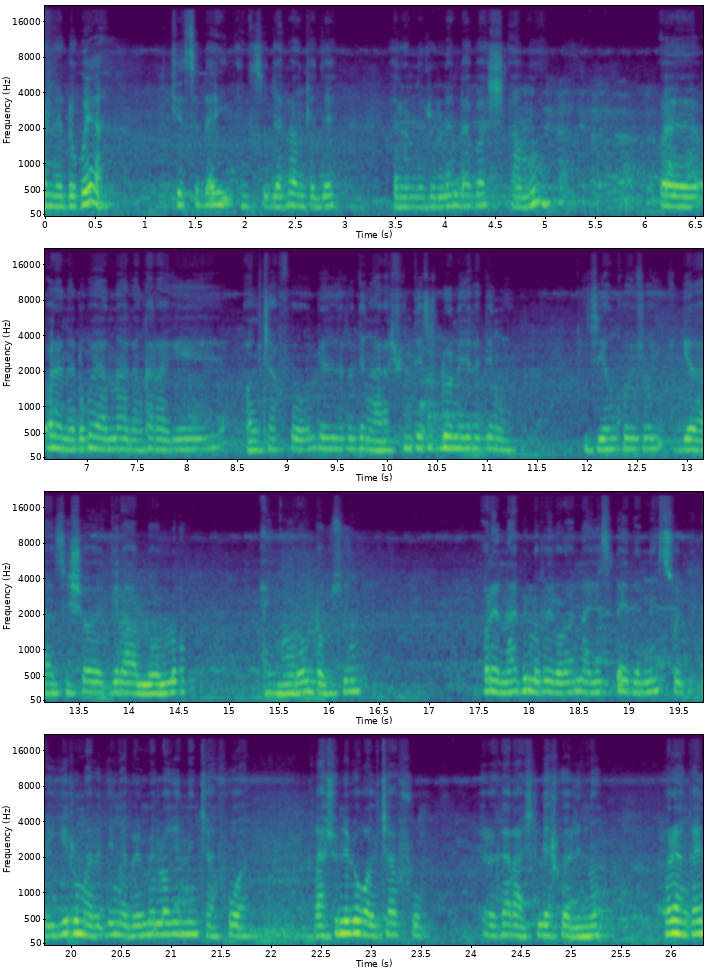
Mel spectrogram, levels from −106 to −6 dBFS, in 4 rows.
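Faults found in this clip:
Short stall from a late packet at 14.45 to 14.51 s: sound held about 40 ms with a faint buzz or dip, nothing lost. Jitter buffer ran dry waiting on a late packet, stretched the last frame, then resumed in place. Playout delay up about 40 ms afterwards.

Burst of packet loss right after, 14.53 to 14.68 s: roughly 50 ms of held, fading sound, then speech picks up later with about 60 ms gone. Several consecutive packets lost or too late; concealment carried the last sound, then gave up.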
